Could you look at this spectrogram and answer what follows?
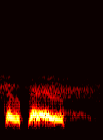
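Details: Lure spotted dove cooing in the 'thúc gù' style to provoke wild doves: a short low coo, a brief gap, then a longer steady mellow coo that slides gently downward, with a faint tail afterward.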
